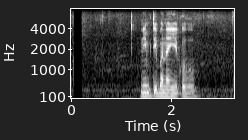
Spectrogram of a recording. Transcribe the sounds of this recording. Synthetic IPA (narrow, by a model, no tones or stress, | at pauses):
nimt̪ibʌnajekoɦo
